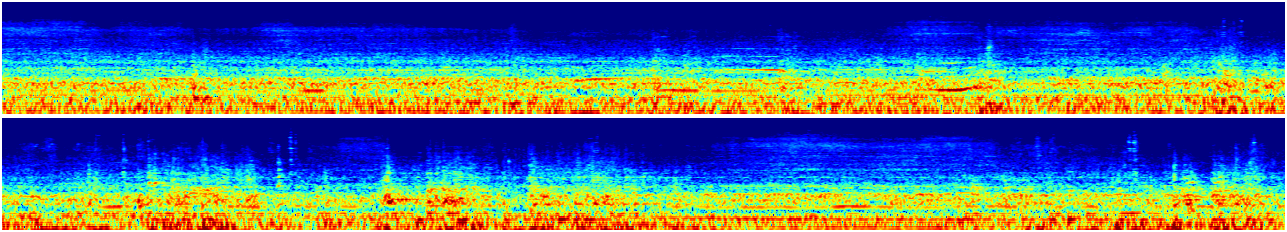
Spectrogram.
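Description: Hydraulics whine as an excavator arm moves.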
